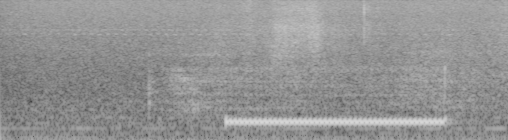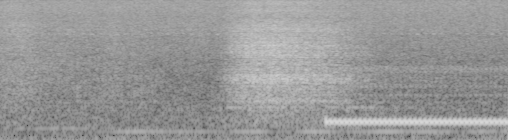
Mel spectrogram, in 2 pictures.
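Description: Phone ringback tone heard while a call is placed and not yet answered: two long, steady beeps of one low tone, each about a second long and about three seconds apart, over a low steady rumble.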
